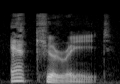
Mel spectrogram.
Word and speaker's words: accurate: history 也可以读作 history，也可以读作 history。medical。第十，accurate，前面就是重音 a，很重，accurate，准确的，accurate。第十一，diagnosis， no 的地方最重，前面的 die 是次重音，i 的长音 die， diagnosis， gnosis，动词是 diagnose， diagnose，那就是重音就在最前面。十二。Symptoms 重音在最前面，都读得很短。Symptoms。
